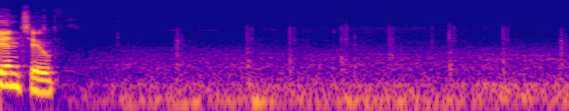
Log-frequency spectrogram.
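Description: Footsteps tap on a rooftop.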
